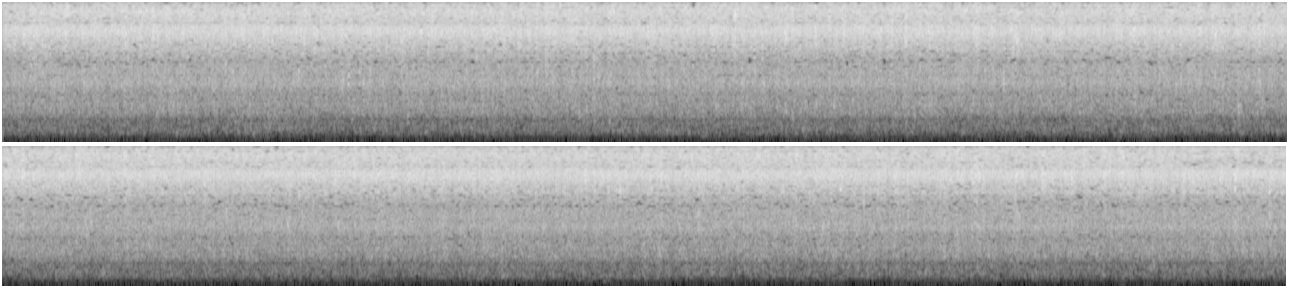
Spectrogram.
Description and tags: Strickland falls rivulet
Recording of the Hobart rivulet below Strickland Falls, South Hobart, Tasmania, Australia
field-recording, water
